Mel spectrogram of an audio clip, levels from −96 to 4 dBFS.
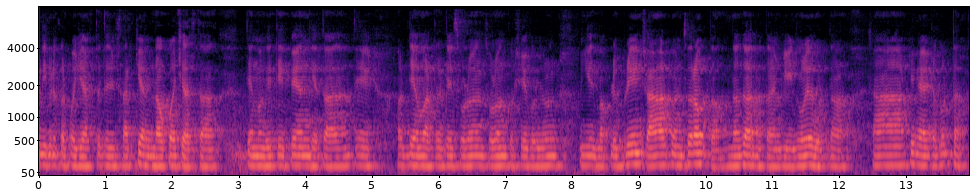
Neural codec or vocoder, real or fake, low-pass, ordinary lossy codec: codec, 16 kHz, 16 kbps, FunCodec, trained on LibriTTS, 50 frames a second; fake; none; none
